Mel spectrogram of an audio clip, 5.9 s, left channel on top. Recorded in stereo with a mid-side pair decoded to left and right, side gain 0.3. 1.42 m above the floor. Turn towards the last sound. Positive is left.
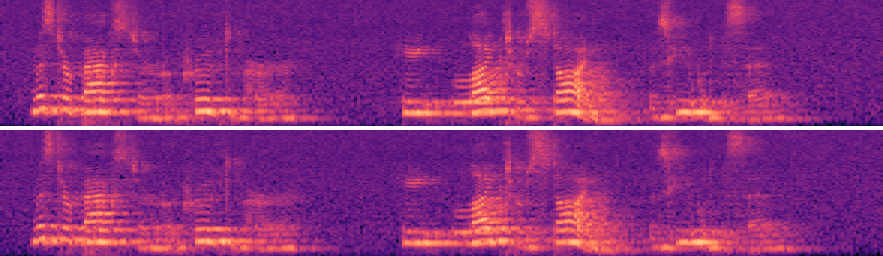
turn(degrees=35)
